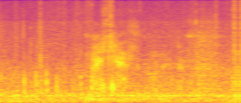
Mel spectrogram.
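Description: Quiet room with light clicks of a phone being handled and a brief soft whisper about a second in.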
